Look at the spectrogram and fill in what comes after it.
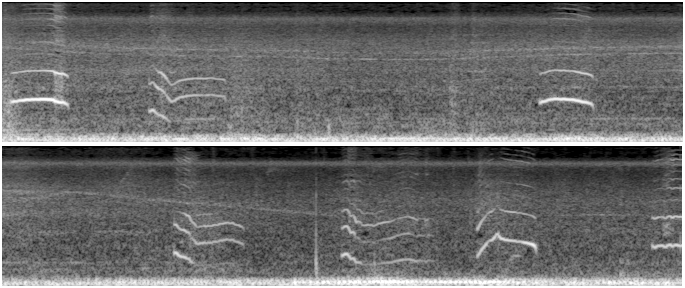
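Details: Hungry baby monkey Briar crying for milk: a long run of arched, falling whistled cries, some broken into quick stuttering bursts, more frequent toward the end, over a continuous low hum.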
